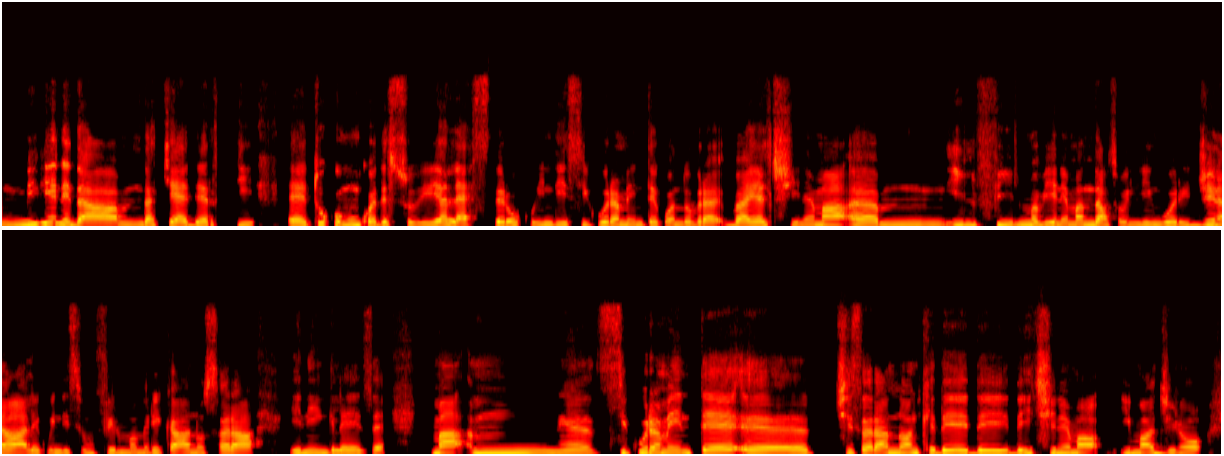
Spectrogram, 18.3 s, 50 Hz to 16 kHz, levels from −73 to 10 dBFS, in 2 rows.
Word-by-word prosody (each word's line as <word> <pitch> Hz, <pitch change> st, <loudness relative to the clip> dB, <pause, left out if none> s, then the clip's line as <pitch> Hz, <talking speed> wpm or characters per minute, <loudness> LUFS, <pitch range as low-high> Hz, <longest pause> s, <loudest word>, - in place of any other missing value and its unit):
mi 260 Hz, +5 st, +3 dB
viene 350 Hz, -4 st, +2 dB
da 195 Hz, -1 st, +4 dB
da 210 Hz, 0 st, +2 dB
chiederti, 200 Hz, +1 st, -1 dB, 0.3 s
ehm, 200 Hz, 0 st, +2 dB
tu 355 Hz, -, 0 dB
comunque 240 Hz, -, 0 dB
adesso 215 Hz, +1 st, -2 dB
vivi 205 Hz, +5 st, 0 dB
all'estero 220 Hz, 0 st, +1 dB
quindi 205 Hz, -1 st, -4 dB
sicuramente 210 Hz, -1 st, -2 dB
quando 200 Hz, +1 st, -3 dB
vra 195 Hz, -1 st, +1 dB
vai 210 Hz, -1 st, +2 dB
al 215 Hz, +2 st, +1 dB
cinema, 210 Hz, 0 st, +1 dB
ehm, 200 Hz, 0 st, -3 dB
il 220 Hz, -2 st, -2 dB
film 225 Hz, +1 st, -1 dB
viene 205 Hz, -2 st, -1 dB
mandato 210 Hz, +2 st, 0 dB
in 205 Hz, 0 st, -6 dB
lingua 205 Hz, -1 st, -1 dB
originale 205 Hz, -1 st, +2 dB
quindi 200 Hz, +2 st, -6 dB
se -, -, -14 dB
è -, -, -7 dB
un 205 Hz, -, -7 dB
film 205 Hz, -1 st, -5 dB
americano 200 Hz, -1 st, -1 dB
sarà 195 Hz, 0 st, +2 dB, 0.3 s
in 210 Hz, 0 st, -2 dB
inglese 190 Hz, -2 st, -1 dB, 0.4 s
ma, 255 Hz, +2 st, +5 dB
mhmm, 215 Hz, -3 st, 0 dB
sicuramente, 220 Hz, -3 st, +1 dB
ehm, 205 Hz, -1 st, +3 dB, 0.2 s
ci 215 Hz, -, -2 dB
saranno 215 Hz, +1 st, +2 dB
anche 230 Hz, +2 st, +1 dB
de 205 Hz, -2 st, +3 dB
dei 200 Hz, 0 st, +2 dB
dei 210 Hz, +3 st, 0 dB
cinema 215 Hz, -3 st, +1 dB
immagino, 210 Hz, -1 st, -1 dB
205 Hz, 155 wpm, -23 LUFS, 200-220 Hz, 0.4 s, ma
